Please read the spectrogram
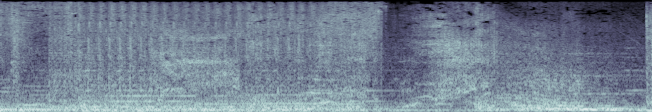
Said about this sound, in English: Goddard, hit him with an ion blast.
